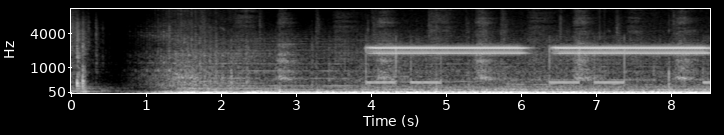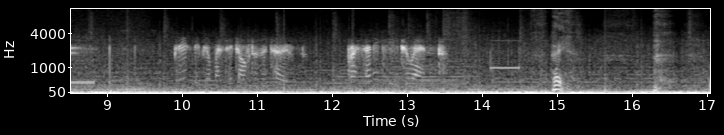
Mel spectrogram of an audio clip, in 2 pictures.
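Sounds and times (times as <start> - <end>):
background music: 0.7 - 17.0
telephone ringing tone: 3.9 - 8.8.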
